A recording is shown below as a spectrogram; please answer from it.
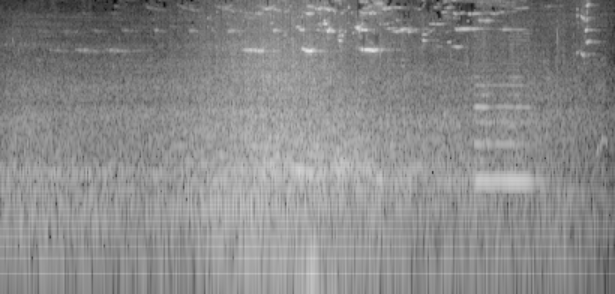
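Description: Sound effect of a school bus driving up and pulling to a stop: engine rumble swelling to a peak about halfway, then fading as it stops, with a brief held tone near the end.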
